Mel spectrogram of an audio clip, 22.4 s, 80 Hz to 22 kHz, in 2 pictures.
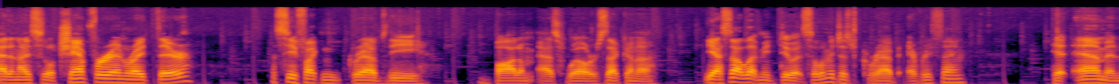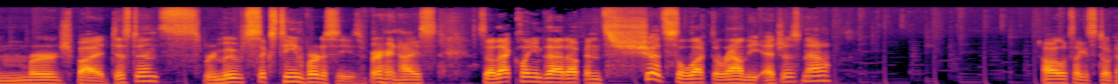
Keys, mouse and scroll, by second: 0.7 middle click, 2.8 alt+shift+right click, 3.5 right click, 3.9 right click, 4.2 alt+shift+right click, 4.5 alt+shift+right click, 5.0 middle click, 6.6 alt+shift+right click, 7.2 scroll down 1, 8.4 a, 9.7 click, 10.5 m, 14.0 middle click, 14.9 shift+middle click, 15.4-15.9 scroll up 1, 15.9 scroll up 1, 16.8 click, 17.6 scroll up 1, 18.0 right click, 19.9 alt+shift+right click, 20.6 alt+shift+right click, 21.2 shift+right click, 21.6 shift+middle click, 22.1 middle click.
